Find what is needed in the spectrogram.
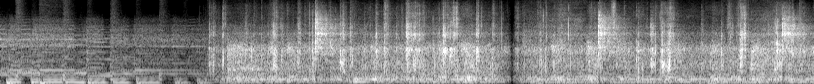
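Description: A short run of music notes for about the first two and a half seconds, then footwork on asphalt: sneakers stepping and scuffing as two sparring partners circle each other, with many short sharp clicks and taps.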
